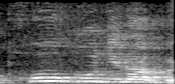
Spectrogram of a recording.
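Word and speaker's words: 暴君: 폭이라는 것은 갑자기라는 이런 뜻이 있고 사납다고 할 때는 포라고 읽었습니다. 폭. 포악하다고 그러죠. 그렇죠. 포악이지 폭악이 아닙니다. 그래서 포군이라고 해야 옳습니다.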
